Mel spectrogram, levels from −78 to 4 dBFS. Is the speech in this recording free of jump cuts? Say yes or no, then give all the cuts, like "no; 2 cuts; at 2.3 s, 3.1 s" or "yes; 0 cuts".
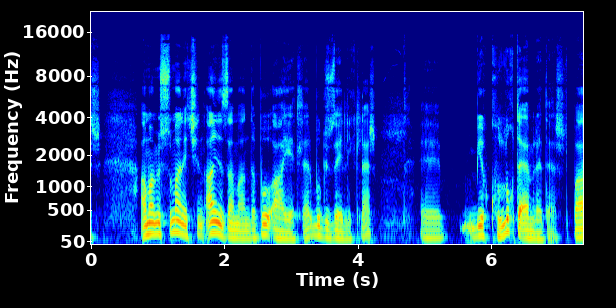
yes; 0 cuts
